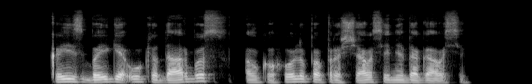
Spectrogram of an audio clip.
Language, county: Lithuanian, Panevėžys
